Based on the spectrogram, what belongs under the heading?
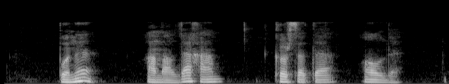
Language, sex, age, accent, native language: Uzbek, male, 18-24, Jizzax, Uzbek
